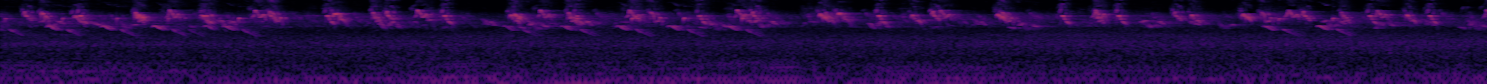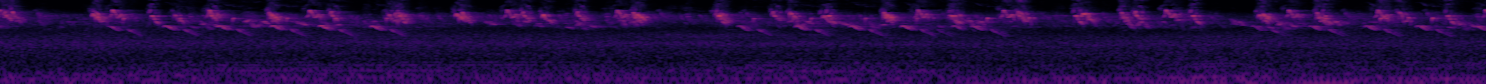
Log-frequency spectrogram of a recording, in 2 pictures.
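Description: Birds chirping continuously: a busy stream of short, quick downward-sweeping chirps, several a second, over a low steady rumble.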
